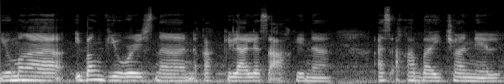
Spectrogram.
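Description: Fairly low female voice over noticeable background noise. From Cebu, Philippines. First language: Cebuano (speaking Tagalog). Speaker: vlogger and live streamer. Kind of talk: casual vlog talk to camera.

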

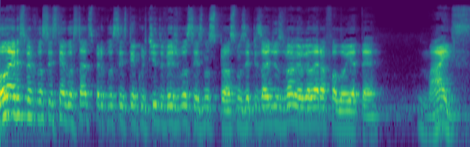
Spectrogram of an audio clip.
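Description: The voice has a bright, sharp tone, ordinary pitch variation and a very fast pace. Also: man. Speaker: anime reaction youtuber. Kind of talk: casual vlog chat. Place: home room. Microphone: headset.

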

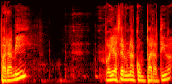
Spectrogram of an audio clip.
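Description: A man speaks in a somewhat breathy voice with a Spanish accent, the sound dry with no echo and the background quiet. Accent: Spanish (Spain). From Spain. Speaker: esotericism expert; podcast guest. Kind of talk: podcast interview. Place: studio. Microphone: studio mic.

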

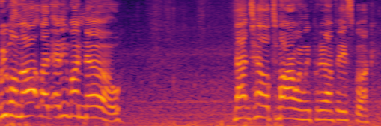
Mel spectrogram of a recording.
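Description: The sound is dry with no echo, with light background noise. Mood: amused, teasing. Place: forest.

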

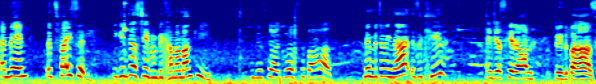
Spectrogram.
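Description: A woman's high-pitched voice at a moderate pace, with ordinary pitch variation, long and frequent pauses, dry sound without echo, and crowd noise behind. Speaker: fitness trainer. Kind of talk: casual exercise tutorial. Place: garden. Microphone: phone near.

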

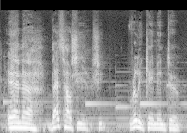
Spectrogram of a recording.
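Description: A man talks with ordinary pitch variation. Faint music plays in the background. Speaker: interviewee. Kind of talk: interview answer. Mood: reflective, warm. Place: home room.

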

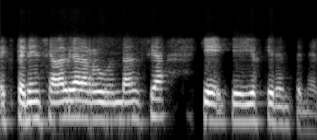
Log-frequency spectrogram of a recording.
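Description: A fairly high-pitched male voice against a quiet background. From Chile. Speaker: bank business manager presenting; presenter. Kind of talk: webinar presentation. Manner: halting, many fillers and repetitions. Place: home room. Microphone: webcam.

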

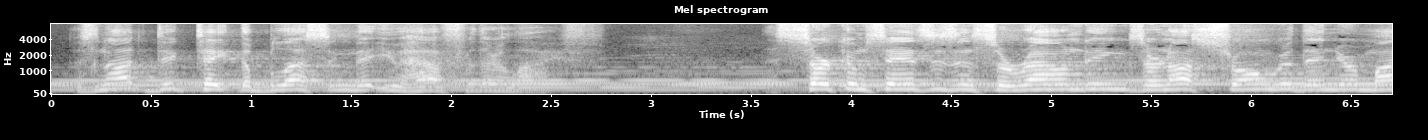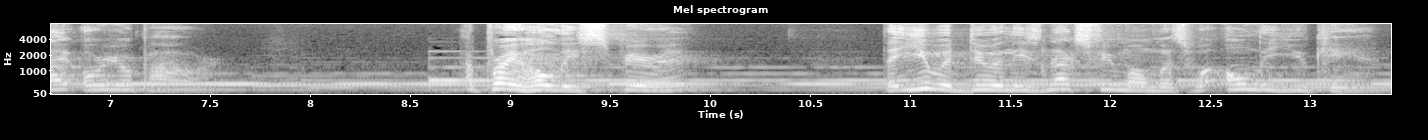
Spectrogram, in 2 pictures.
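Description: A man speaks at a moderate pace with ordinary pitch variation and long, frequent pauses while clear music plays in the background. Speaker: guest pastor. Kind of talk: sermon. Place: stage. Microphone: handheld.

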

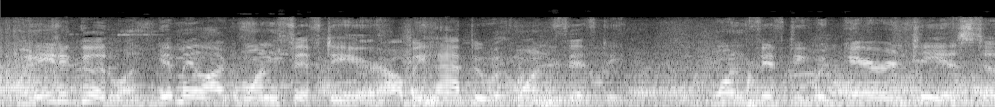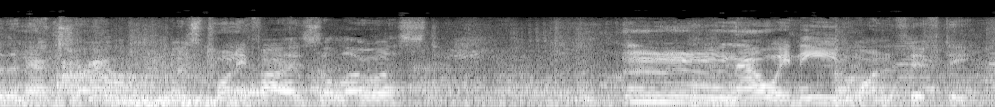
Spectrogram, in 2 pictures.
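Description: With loud background noise behind him, a man talks at a fairly quick pace, his pitch varying in an ordinary way. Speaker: vlogger. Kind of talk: casual vlog chat. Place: hall. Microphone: phone near.

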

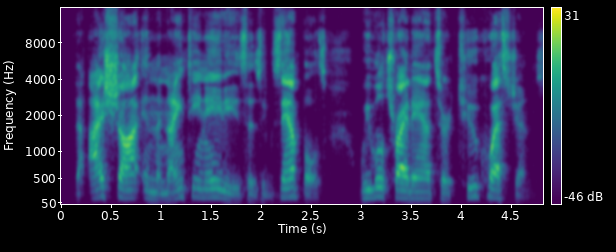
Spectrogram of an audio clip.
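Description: The background is quiet while this man speaks. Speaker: youtuber. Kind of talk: scripted vlog narration. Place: home room.

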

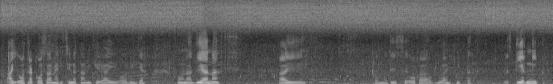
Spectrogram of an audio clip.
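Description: Speaking at a very slow pace with long, frequent pauses, a man with a fairly high pitch keeps his intonation fairly even, the sound dry with no echo over noticeable background noise. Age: 50s. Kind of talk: interview answer. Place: waterside. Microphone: phone near.

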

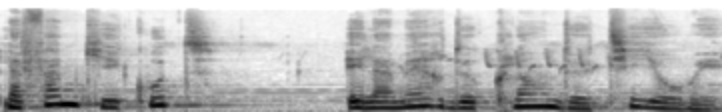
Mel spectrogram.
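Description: Music plays behind a woman who speaks very slowly in a fairly low pitch with a calm, soothing tone. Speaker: narrator of women's circle wisdom tales. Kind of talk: spiritual tale reading, relaxation-style narration.

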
